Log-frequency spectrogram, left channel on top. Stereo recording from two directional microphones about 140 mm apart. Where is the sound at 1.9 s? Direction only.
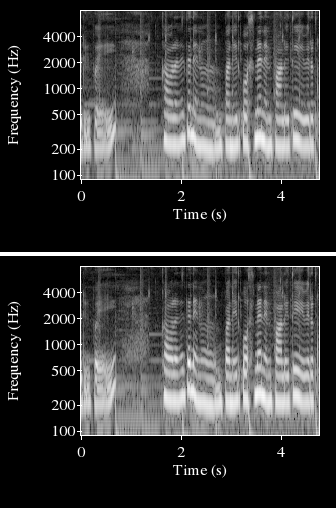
25° right (ahead or behind).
